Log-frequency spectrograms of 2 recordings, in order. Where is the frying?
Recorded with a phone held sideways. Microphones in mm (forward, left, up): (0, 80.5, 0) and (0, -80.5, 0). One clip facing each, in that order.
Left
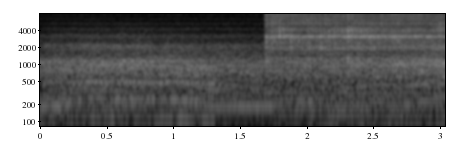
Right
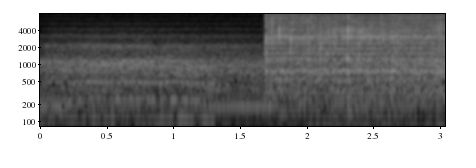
75° right (ahead or behind), 1.4 m.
